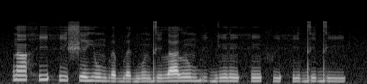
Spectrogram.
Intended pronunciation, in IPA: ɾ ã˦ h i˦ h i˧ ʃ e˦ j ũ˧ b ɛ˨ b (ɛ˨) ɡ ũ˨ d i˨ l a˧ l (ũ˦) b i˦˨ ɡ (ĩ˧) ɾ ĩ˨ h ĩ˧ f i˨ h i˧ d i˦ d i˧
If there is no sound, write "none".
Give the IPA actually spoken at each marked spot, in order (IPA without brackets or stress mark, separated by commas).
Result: ɛ˨, ũ˦, ĩ˧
